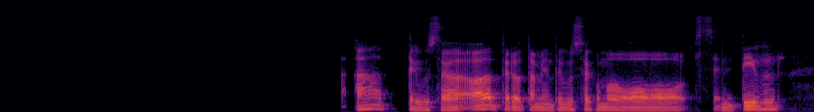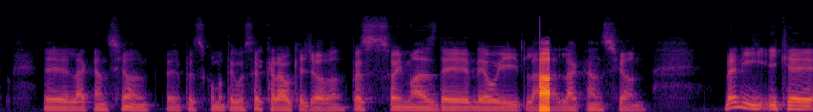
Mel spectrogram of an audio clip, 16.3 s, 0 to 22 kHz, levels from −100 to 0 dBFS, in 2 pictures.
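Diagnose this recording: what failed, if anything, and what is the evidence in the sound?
A digital gain stage in the processing chain likely applied new settings instantly instead of ramping them, producing a sudden gain jump twice. From 7.01 to 7.22 s the speech and its background noise drop together by about 12 dB. From 13.54 to 13.63 s both leap up by about 24 dB. Because the level changes between adjacent samples, the noise floor steps along with the voice and each transition is abrupt, sometimes with a click.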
